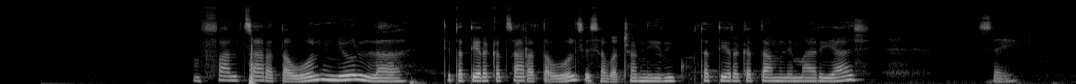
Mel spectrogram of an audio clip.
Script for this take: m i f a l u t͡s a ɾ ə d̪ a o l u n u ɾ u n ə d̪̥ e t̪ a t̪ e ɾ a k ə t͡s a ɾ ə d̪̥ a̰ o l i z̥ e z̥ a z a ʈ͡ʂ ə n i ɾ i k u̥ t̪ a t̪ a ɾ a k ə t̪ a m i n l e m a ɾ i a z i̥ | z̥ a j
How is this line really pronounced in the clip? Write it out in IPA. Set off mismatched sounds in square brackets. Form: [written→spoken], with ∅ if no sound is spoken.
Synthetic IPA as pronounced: m i f a l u t͡s a ɾ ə d̪ a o l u n u [ɾ→l] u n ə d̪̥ e t̪ a t̪ e ɾ a k ə t͡s a ɾ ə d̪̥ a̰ o l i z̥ e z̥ a [z→v] a ʈ͡ʂ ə n i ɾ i k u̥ t̪ a t̪ [a→e] ɾ a k ə t̪ a m i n l e m a ɾ i a z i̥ | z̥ a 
